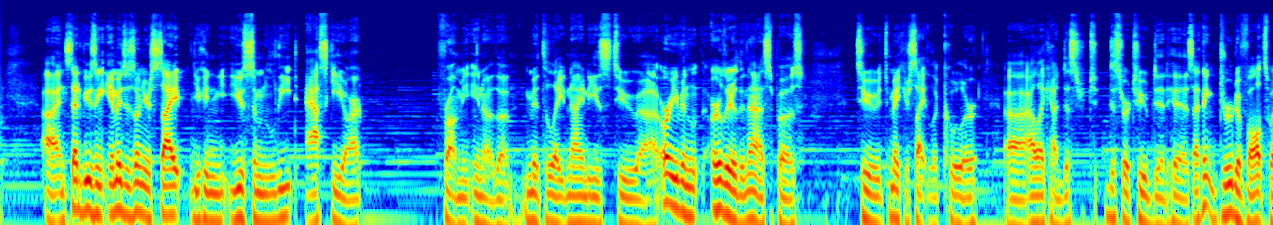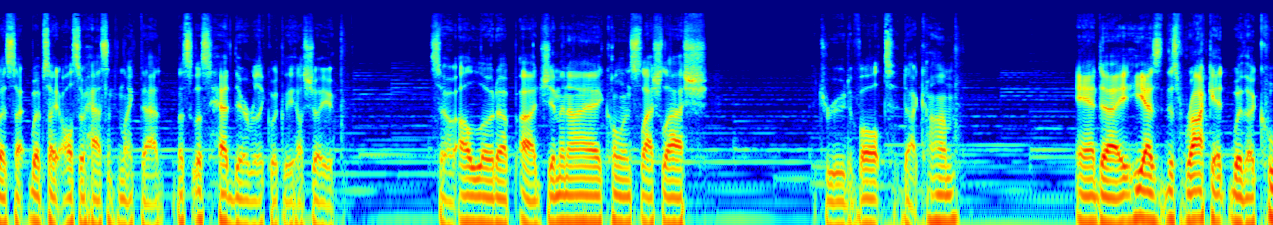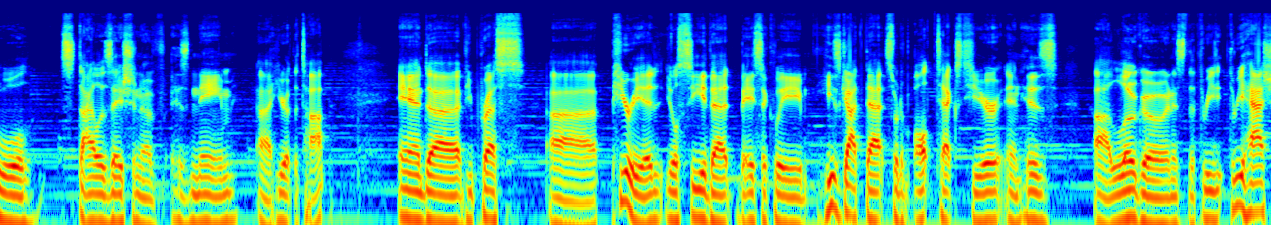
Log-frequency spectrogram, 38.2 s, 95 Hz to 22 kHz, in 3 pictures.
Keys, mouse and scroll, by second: 4.1 shift+v, 5.4 Escape, 16.3 Return, 22.5 Return, 24.2 j, 29.3 k, 31.7 ., 36.3 click, 36.8-38.1 typing.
